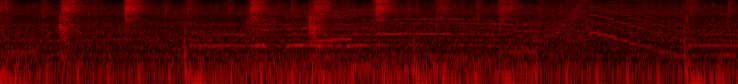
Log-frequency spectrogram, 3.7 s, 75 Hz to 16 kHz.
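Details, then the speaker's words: 2002 Honda, warmed up after sitting (normal when cold): lumpy misfiring idle with irregular low thumps under music, engine shaking hard, incomplete combustion; cause found to be corroded cylinder head water jacket. "Oke teman-teman jadi setelah ditinggal beberapa saat ya Dan ini tuh mesinnya bergetar ya"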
